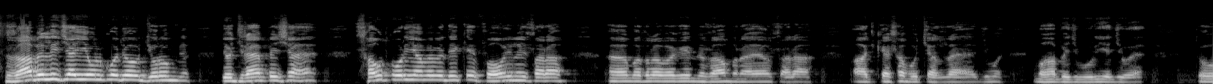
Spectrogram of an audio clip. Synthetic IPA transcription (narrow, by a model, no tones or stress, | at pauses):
sɪzaːmɪlːit͡ʃaːɦieʊnkod͡ʒoːd͡ʒʊɾəm | d͡ʒoːd͡ʒɾɛːɪmpeːʃaɦɛ̃ː | sauːt̪ʰkoːɾijamẽbid̪eːkʰːefɔːd͡ʒnesaːɾa | mɐt̪ləbɛkenɪzaːmbənaːjaɔːɾsaːɾa | aːd͡ʒkɛːsaʋot͡ʃɐlɾaɦɛːd͡ʒoː | ʋɐɦãbeːd͡ʒbuːɾiɦɛd͡ʒoːɦɛː | t̪oː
